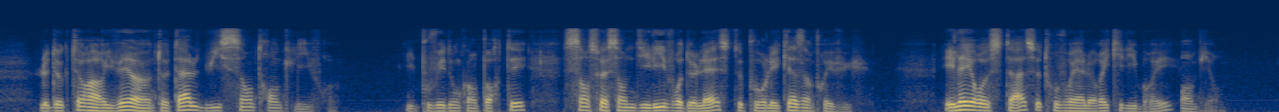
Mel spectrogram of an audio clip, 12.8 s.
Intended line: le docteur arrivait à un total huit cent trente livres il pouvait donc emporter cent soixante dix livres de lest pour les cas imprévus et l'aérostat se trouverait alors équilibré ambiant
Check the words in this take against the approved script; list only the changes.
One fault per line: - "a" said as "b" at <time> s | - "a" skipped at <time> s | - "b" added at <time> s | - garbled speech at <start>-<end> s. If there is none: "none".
none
